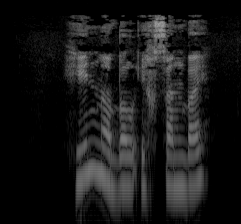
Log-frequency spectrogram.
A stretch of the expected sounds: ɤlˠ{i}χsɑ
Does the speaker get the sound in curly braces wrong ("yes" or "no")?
no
